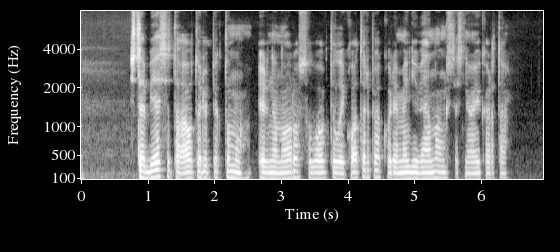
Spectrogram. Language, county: Lithuanian, Klaipėda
